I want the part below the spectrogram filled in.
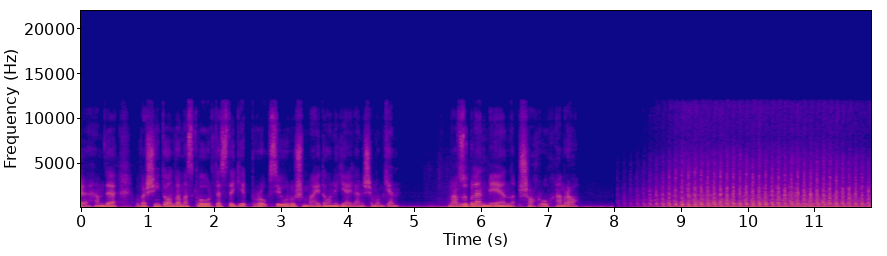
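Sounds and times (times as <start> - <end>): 
speech: 0.0 - 4.9, 5.5 - 7.6
helicopter rotor chop: 8.0 - 11.8.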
